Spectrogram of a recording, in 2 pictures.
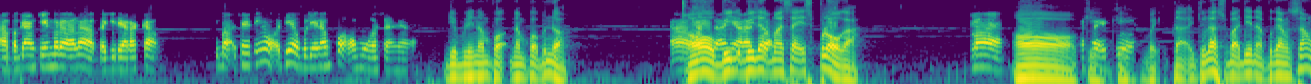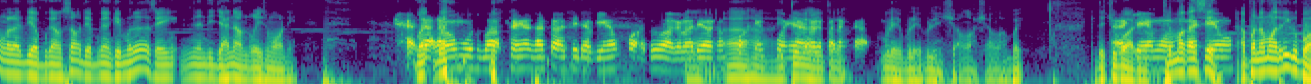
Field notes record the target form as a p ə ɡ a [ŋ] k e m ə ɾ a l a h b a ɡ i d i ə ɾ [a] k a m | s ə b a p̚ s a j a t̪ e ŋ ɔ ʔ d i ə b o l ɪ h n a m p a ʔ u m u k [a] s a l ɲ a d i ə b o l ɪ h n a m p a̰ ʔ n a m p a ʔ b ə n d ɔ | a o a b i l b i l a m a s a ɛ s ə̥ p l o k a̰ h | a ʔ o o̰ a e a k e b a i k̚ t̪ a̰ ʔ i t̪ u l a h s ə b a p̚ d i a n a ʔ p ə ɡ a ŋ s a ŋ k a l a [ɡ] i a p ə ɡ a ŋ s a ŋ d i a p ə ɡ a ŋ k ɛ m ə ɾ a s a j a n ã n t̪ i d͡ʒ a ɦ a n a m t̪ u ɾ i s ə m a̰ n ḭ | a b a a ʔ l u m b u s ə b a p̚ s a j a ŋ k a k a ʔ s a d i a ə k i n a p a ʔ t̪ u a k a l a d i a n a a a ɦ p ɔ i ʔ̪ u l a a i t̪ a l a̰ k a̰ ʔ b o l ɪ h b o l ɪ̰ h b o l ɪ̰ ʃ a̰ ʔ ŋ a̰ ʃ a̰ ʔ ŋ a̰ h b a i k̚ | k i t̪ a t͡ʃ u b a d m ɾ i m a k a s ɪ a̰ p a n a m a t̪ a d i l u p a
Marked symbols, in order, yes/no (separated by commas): yes, yes, yes, no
